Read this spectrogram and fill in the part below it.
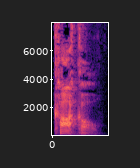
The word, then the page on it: cockle: American English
